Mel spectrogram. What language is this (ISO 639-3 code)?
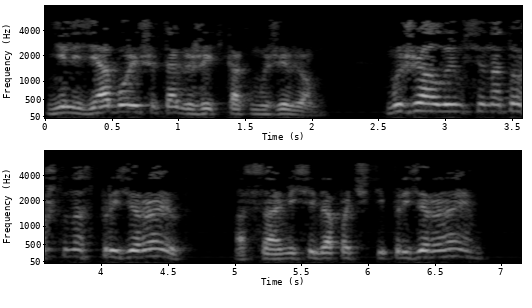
rus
